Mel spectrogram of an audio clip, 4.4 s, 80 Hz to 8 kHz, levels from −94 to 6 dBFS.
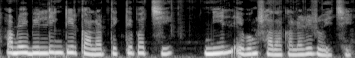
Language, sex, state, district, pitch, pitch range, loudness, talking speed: Bengali, female, West Bengal, Cooch Behar, 245 Hz, 225-270 Hz, -12 LUFS, 175 wpm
